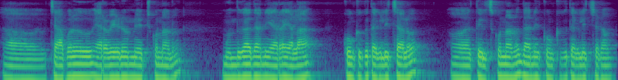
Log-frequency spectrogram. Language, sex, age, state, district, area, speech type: Telugu, male, 18-30, Andhra Pradesh, Eluru, rural, spontaneous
